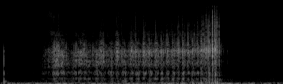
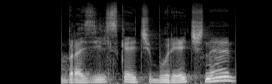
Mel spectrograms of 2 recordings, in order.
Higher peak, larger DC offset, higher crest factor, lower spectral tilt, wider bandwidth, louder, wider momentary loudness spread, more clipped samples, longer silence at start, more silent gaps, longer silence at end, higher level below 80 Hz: second, -8 dBFS vs -2 dBFS; neither; first, 34 dB vs 14 dB; second, -1.5 dB/octave vs -5.5 dB/octave; about the same, 17 kHz vs 18.5 kHz; second, -39 LUFS vs -16 LUFS; first, 11 LU vs 5 LU; neither; second, 0 s vs 0.6 s; neither; second, 0 s vs 0.35 s; second, -56 dBFS vs -44 dBFS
